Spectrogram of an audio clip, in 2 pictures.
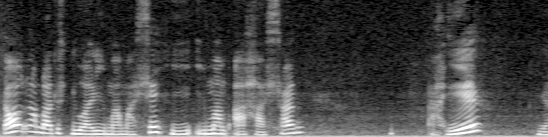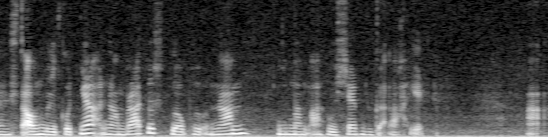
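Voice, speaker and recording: A woman's voice: lowish voice, animated, normal speed, long pauses, darkish tone, a little hiss or hum, low-quality recording. A woman giving an informal history talk, explaining in a conversational way with rhetorical asides. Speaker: history storyteller. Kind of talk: informal spoken history lecture.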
